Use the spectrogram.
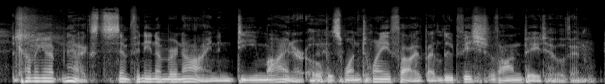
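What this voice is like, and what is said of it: Public radio announcer voice. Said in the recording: “We're now in the National Public Radio voice.”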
